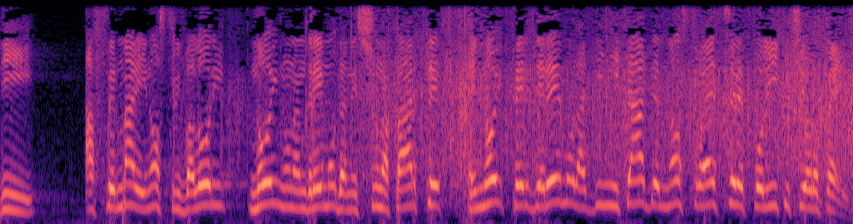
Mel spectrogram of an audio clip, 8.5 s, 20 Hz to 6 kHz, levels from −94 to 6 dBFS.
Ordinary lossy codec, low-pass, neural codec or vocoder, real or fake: none; 5.4 kHz; none; real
